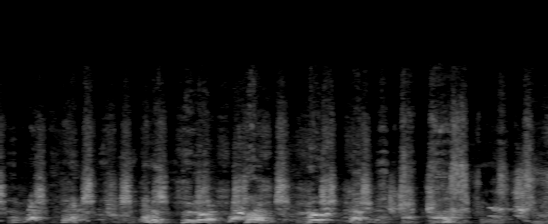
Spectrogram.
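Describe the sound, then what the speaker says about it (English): Several leashed dogs out for a walk around the block bark in a steady run of rhythmic, fairly loud barks and yips that fill the whole stretch, close by and continuous. "Nathan, these are really important dogs."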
